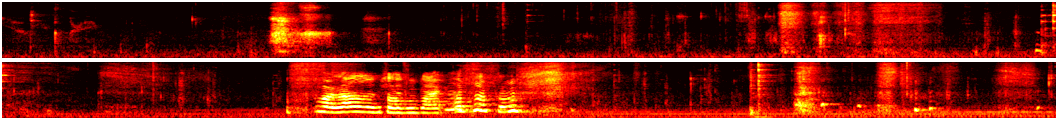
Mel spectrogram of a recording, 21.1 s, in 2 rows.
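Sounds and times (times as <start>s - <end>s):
wet crunchy chewing: 4.4s - 8.7s, 16.4s - 18.0s.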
